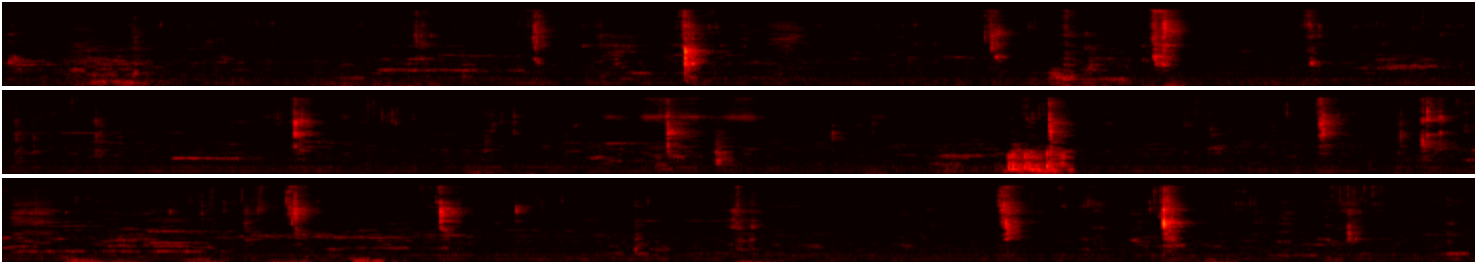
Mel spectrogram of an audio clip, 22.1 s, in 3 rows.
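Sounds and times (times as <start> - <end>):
quiet chewing and mouth sounds: 0.0 - 22.0
sharp mouth clicks and smacks: 4.9 - 6.7, 19.7 - 20.7.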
